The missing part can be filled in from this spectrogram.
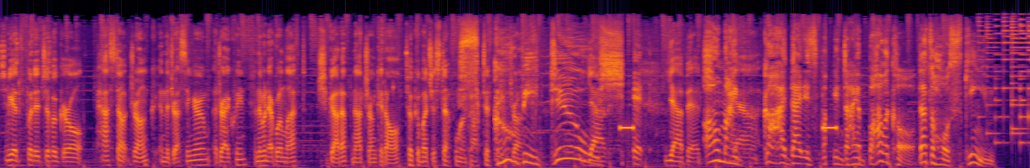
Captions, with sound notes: We had footage of a girl passed out drunk in the dressing room, a drag queen. And then when everyone left, she got up, not drunk at all, took a bunch of stuff, went back to playing drunk. - Scooby Doo! - Yeah, bitch. - (Beep). - Yeah, bitch. Oh my God. That is (beep) diabolical. That's a whole scheme.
